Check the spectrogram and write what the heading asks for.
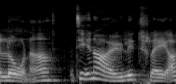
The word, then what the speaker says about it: Lautner: taylor lautner mug and do you know it's taylor lautner not taylor lautner oh we've been saying wrong all these years but no no he's been saying it wrong oh yeah it's taylor lorna do you know literally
